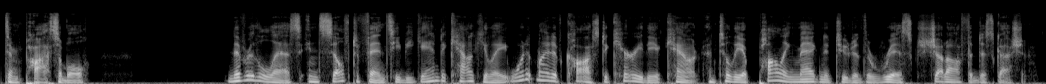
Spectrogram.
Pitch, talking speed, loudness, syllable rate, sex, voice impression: 115 Hz, 170 wpm, -21 LUFS, 5.9 syllables/s, male, masculine, adult-like, slightly muffled, slightly refreshing, sincere, friendly, slightly elegant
